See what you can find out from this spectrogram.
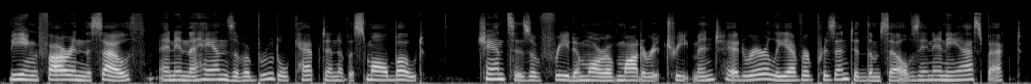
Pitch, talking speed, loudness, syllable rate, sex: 205 Hz, 185 wpm, -18 LUFS, 5.2 syllables/s, female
